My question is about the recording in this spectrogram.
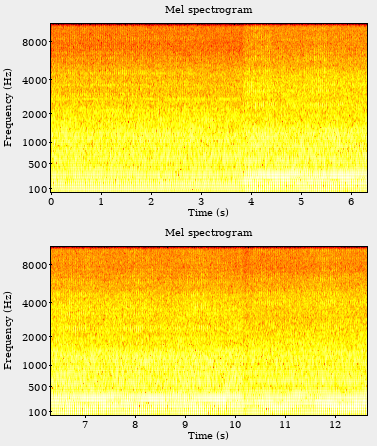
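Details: Ariens mower small engine after long storage, carburetor serviced and oil checked: even, steady drone at constant speed with no surging or misses; runs smoothly, later restarts hot.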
